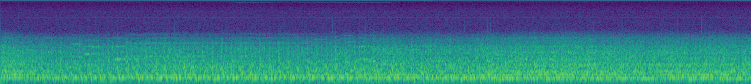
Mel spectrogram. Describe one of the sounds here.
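A threshing machine rattles and rumbles steadily.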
